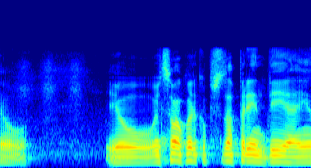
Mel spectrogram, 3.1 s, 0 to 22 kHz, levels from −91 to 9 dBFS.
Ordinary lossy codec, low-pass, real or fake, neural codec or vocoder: none; none; real; none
